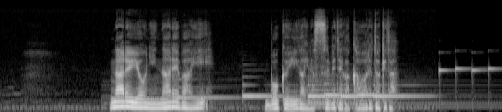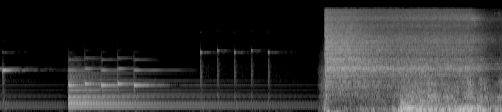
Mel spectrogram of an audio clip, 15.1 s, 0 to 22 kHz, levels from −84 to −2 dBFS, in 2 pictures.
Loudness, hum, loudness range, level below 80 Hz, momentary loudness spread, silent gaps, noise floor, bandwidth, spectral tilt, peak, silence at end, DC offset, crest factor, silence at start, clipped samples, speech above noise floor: -26 LUFS; none; 17 LU; -46 dBFS; 18 LU; none; -63 dBFS; 16.5 kHz; -5 dB/octave; -8 dBFS; 0 s; under 0.1%; 20 dB; 1.55 s; under 0.1%; 40 dB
